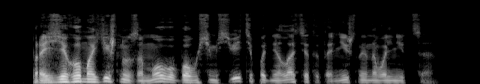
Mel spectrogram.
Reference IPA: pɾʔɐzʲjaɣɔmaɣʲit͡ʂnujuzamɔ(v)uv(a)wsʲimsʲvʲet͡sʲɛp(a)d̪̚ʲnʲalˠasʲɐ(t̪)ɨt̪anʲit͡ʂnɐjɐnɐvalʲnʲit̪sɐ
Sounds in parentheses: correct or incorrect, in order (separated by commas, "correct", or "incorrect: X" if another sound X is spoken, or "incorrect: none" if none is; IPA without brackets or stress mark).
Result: correct, incorrect: ɐ, incorrect: ɐ, correct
